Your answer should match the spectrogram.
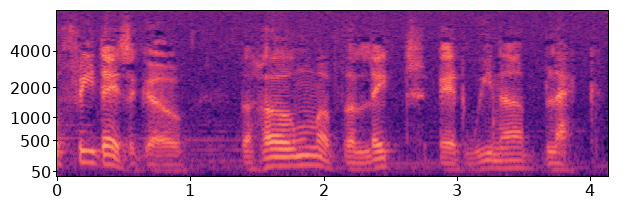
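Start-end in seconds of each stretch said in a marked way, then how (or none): none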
